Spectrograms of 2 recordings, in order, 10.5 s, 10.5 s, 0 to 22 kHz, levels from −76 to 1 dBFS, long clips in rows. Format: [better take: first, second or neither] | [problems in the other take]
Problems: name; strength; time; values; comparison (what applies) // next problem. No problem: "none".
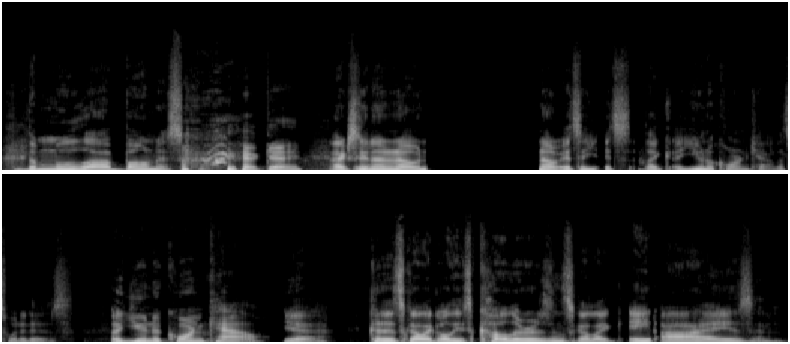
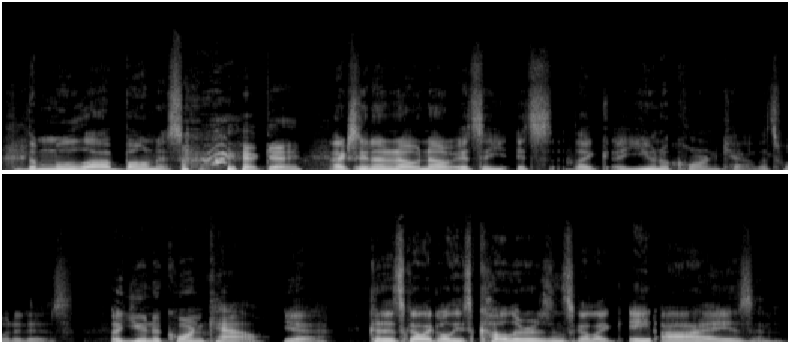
second | audio freezing; at 3 s for 1 s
